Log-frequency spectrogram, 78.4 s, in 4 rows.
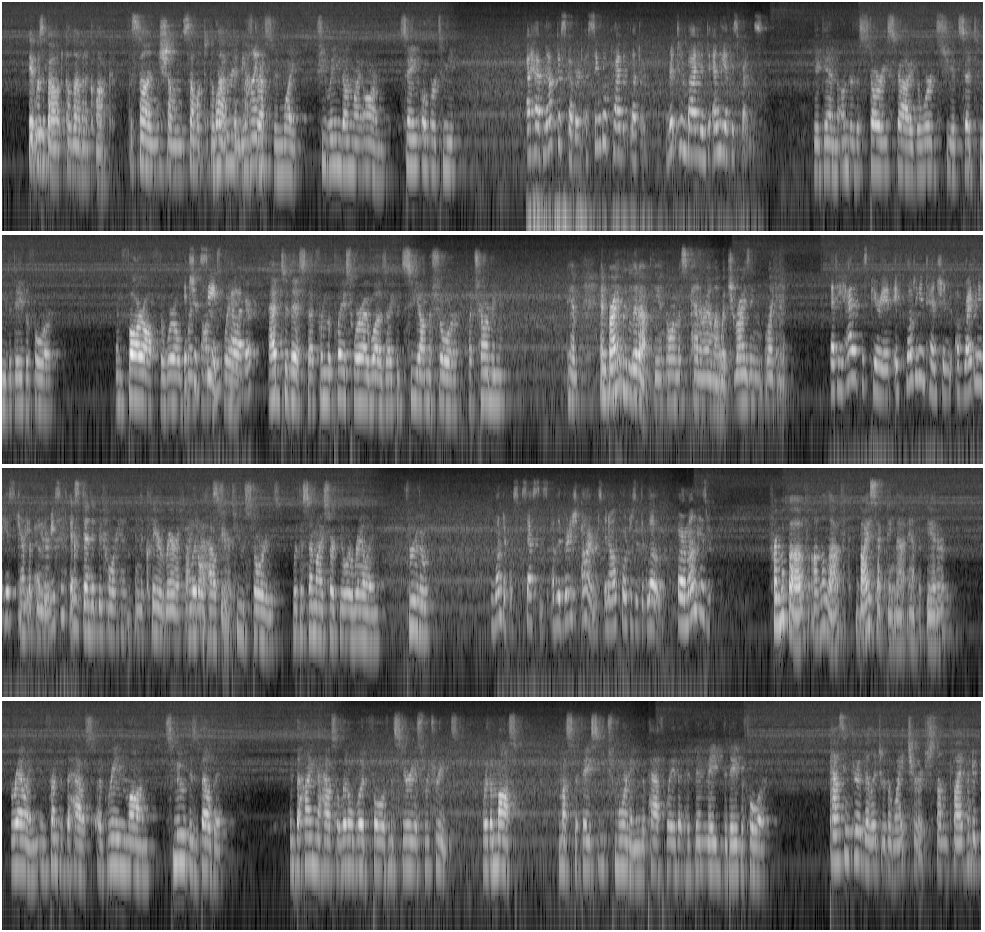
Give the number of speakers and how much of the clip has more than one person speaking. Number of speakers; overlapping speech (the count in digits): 3, about 6%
